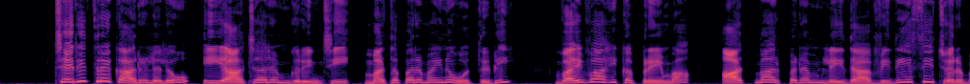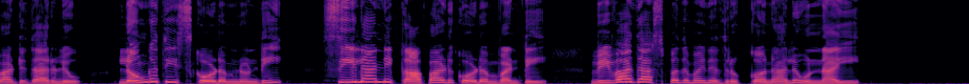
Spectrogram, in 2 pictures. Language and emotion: Telugu, neutral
